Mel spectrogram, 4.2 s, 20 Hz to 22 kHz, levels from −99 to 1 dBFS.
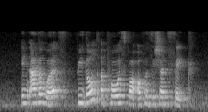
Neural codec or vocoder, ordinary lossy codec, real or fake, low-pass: none; none; real; none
